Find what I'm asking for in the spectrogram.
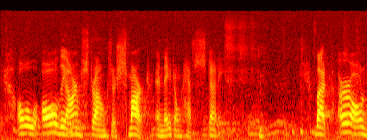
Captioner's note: laughs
